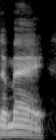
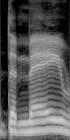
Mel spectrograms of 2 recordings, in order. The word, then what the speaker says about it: Damet: our leadership is now Ray and Damet. It rhymes. It's the Damet Ray.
